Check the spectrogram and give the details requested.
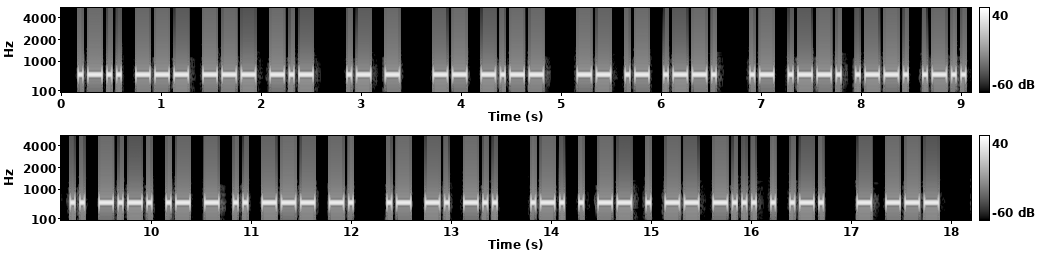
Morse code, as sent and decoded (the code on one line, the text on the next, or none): .-.. --- --- -.- / .- - / -- -.-- / -- .- .--. / .- .--. .--. .-.. .. -.-. .- - .. --- -. / .- -. -.. / .-. -- . -- -... .-. / - ---
LOOK AT MY MAP APPLICATION AND REMEMBER TO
